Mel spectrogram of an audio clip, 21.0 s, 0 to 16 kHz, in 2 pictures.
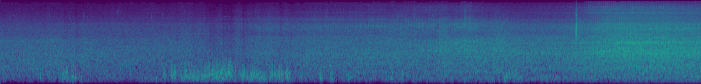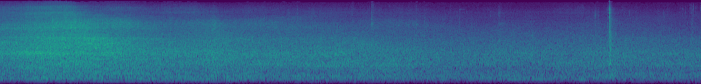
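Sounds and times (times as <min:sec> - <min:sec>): wind buffeting microphone: 0:02.4 - 0:06.2.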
